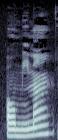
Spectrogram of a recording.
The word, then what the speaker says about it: Omaima: It's Omima. – Yeah, Omima. – Omima. – Omima. – Omima Nelson. O-M-A-I-M-A.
